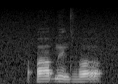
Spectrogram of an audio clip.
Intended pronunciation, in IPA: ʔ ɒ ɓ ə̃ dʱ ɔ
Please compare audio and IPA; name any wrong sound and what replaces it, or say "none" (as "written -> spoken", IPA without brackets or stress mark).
none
